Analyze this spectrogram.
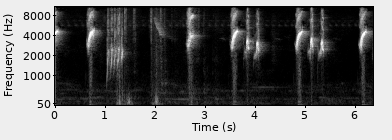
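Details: Long-tailed shrike in moult, still singing actively, its song filled with imitations of wild birds: sharp high chirps in uneven bursts, with a harsh buzzy stuttering phrase and a brief descending note between them.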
